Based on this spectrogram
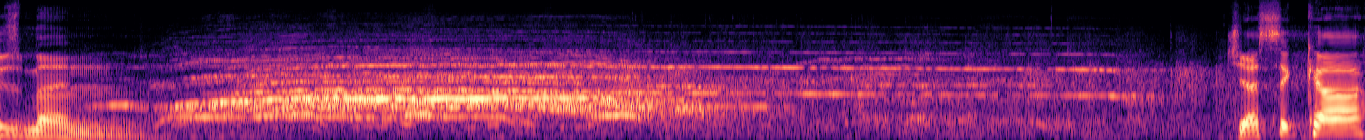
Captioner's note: applause, cheering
